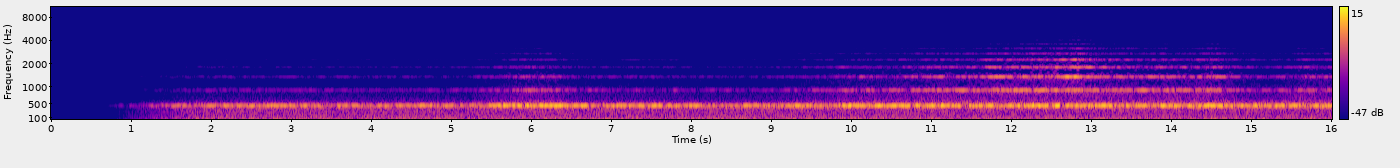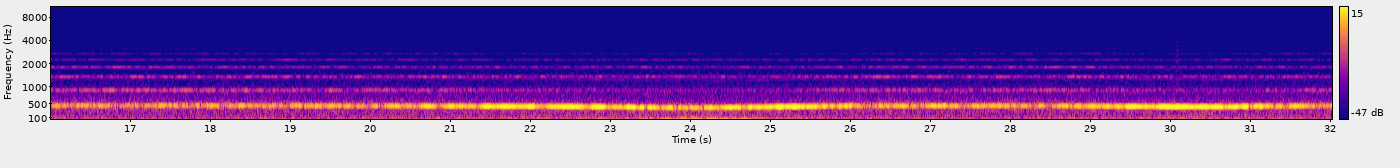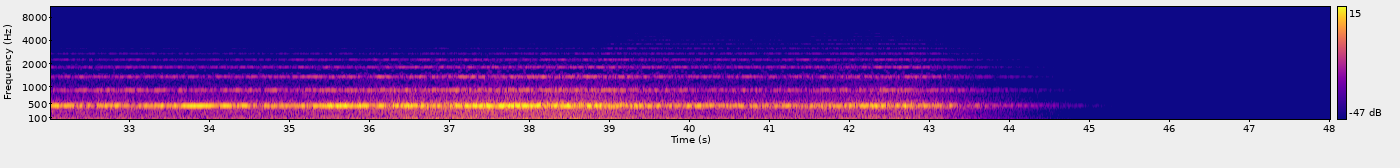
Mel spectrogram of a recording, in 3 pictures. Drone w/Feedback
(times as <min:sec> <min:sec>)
0:21.6 0:43.9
